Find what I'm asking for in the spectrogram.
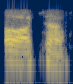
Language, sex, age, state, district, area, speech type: Bengali, male, 18-30, West Bengal, Murshidabad, urban, conversation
